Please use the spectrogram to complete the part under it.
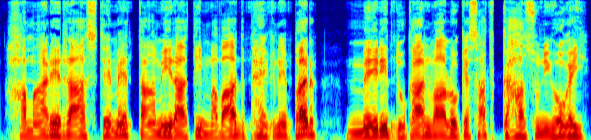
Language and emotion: Urdu, angry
